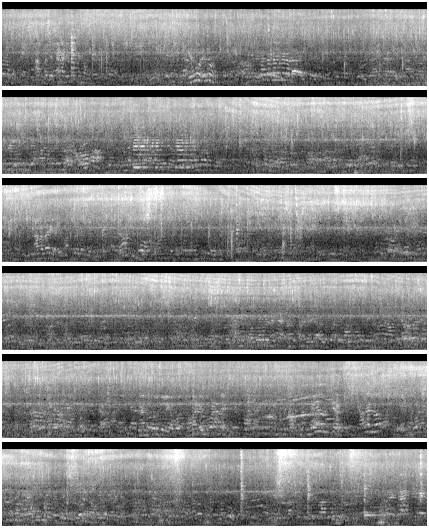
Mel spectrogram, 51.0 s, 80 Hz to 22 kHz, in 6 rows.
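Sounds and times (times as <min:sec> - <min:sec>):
fish frying in oil: 0:00.0 - 0:51.0
metal spatula clinking on pan: 0:49.5 - 0:51.0.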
